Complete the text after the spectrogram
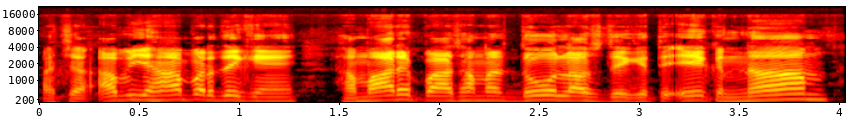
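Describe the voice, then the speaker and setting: A patient male teacher walks young children through a recorded lesson. He speaks in a fairly high voice, repeating key words and asking little quiz questions. He then waits for the answers. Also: moderate pace, sharp tone, no room sound.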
